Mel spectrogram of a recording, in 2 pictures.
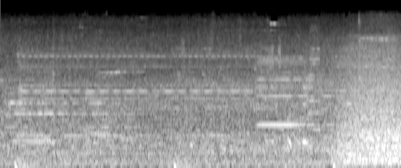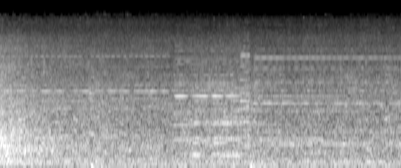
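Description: Busy city street noise, with a vehicle passing close by near the middle that swells and fades over about two seconds.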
